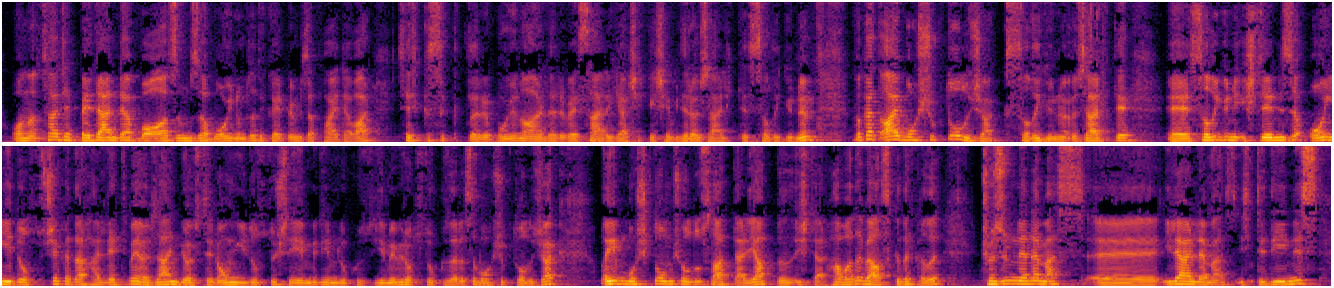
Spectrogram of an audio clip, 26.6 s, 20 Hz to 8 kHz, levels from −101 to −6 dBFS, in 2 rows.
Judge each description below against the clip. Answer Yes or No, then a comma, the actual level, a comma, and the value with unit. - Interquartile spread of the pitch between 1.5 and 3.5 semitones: No, average, 4.8 semitones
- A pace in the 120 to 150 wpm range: Yes, average, 125 wpm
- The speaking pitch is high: No, low, 135 Hz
